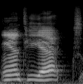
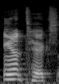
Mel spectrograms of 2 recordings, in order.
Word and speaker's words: AntiX: have a look at an TX or excuse me is pronounced antics according to the gentleman on the video here and being said this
